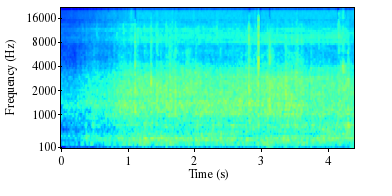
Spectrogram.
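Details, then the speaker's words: Rapido HO Royal Hudson steam locomotive on first DCC test run: soft, even motor whir with light rail clicks, no stutter or grind, running quiet and smooth; this unit later developed a running problem and was returned. "it is very quiet it is very smooth runs quite well"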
